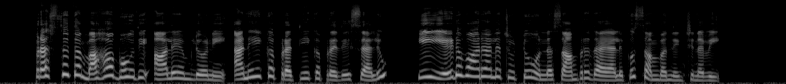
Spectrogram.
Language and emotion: Telugu, neutral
